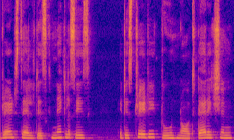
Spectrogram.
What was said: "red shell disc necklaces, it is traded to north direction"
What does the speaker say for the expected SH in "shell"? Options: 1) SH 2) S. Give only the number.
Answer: 2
